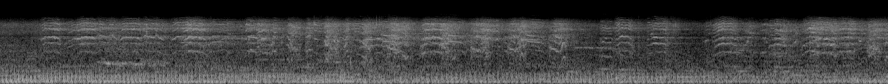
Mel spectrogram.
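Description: Infant long-tailed macaque giving a rapid series of short, high-pitched squeals, over a steady low background rumble.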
